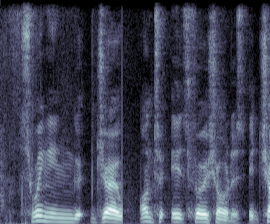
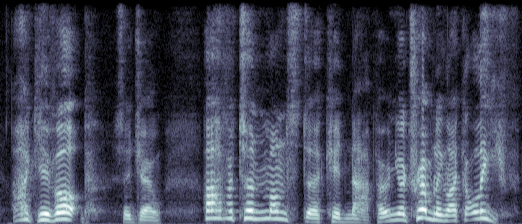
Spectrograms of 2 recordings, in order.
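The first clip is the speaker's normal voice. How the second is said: exasperated; 9 semitones higher, 5 dB louder than usual. Acted. Joe exasperated.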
